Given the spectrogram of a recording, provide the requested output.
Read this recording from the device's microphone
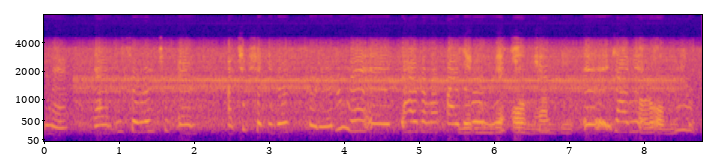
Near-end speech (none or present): present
